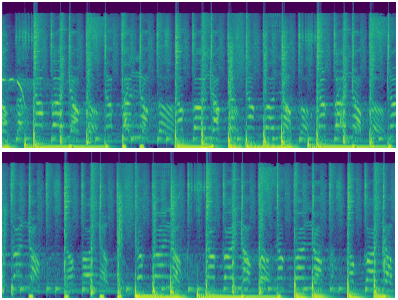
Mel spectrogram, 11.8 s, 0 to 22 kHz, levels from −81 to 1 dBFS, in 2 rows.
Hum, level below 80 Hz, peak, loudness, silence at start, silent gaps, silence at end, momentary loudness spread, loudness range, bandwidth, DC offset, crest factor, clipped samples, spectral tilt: none; -14 dBFS; 0 dBFS; -12 LUFS; 0 s; none; 0 s; 4 LU; 1 LU; 16.5 kHz; under 0.1%; 10 dB; 0.3%; -3 dB/octave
